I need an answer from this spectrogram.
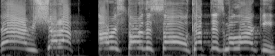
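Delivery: shrill, high, slow, drawn-out angry yelling. Imitating a politician yelling at activists on phone calls: imitating Joe Biden yelling. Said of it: "literally fucking yelling at, like, activists".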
